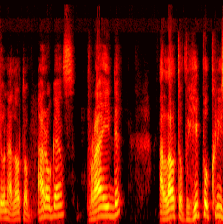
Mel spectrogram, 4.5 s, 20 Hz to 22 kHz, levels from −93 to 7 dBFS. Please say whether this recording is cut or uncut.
uncut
